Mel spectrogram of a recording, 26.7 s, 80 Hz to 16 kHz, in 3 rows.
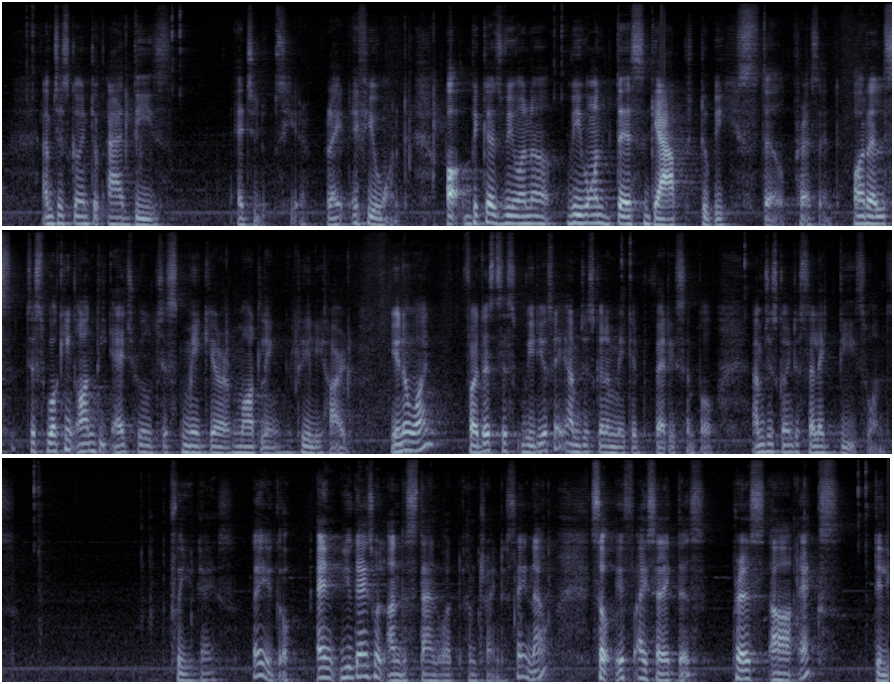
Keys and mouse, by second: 11.1 ctrl+z, 15.1 click, 16.3-18.1 drag, 19.7-21.9 middle drag, 22.6 middle click, 23.0 shift+middle click.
